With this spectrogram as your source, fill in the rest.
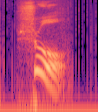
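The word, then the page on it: shu4: tone 4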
